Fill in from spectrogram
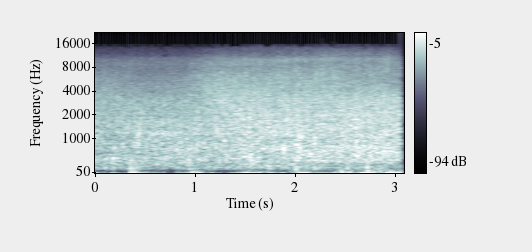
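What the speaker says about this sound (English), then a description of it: "The water running over the rocks." A trailside stream on a hot afternoon, water rushing over rocks in a close, loud, steady broadband wash with no voices.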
